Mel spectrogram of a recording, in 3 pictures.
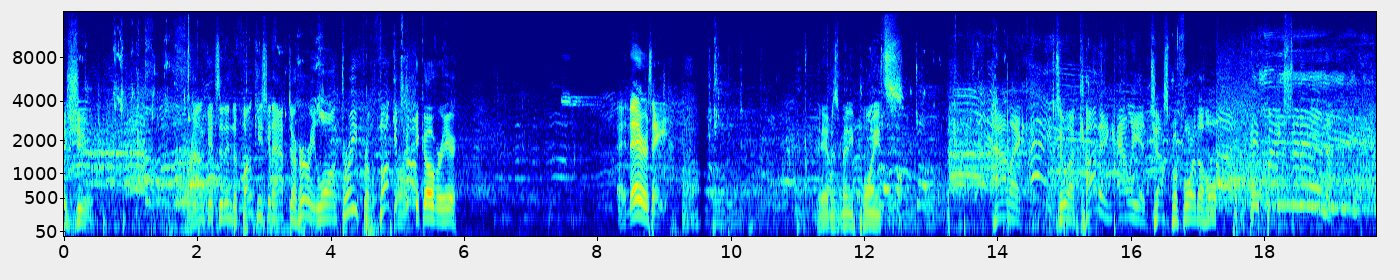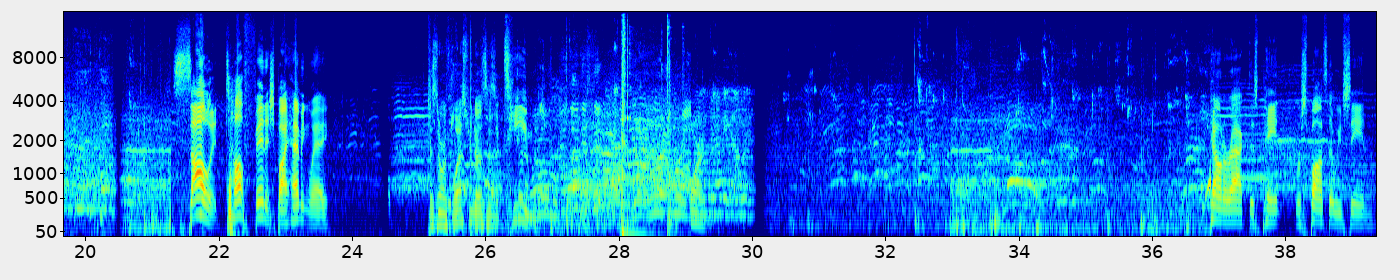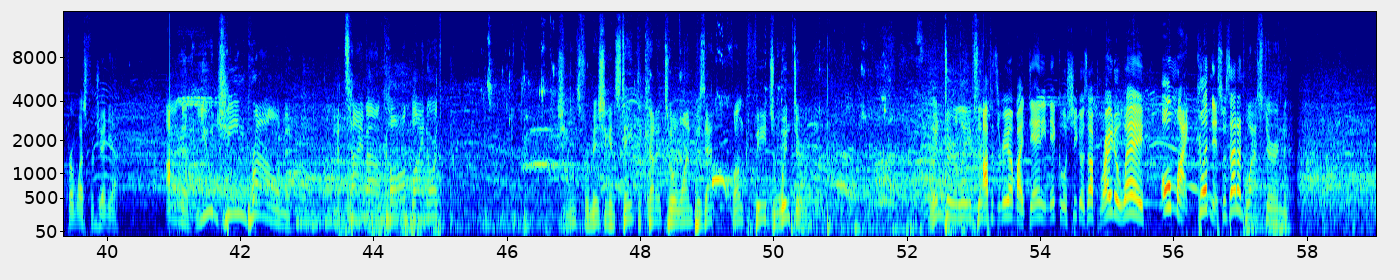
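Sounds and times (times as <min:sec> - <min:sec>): basketball court noise: 0:00.0 - 0:39.1, 0:39.8 - 0:59.0
basketball bouncing on court: 0:32.4 - 0:36.6.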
